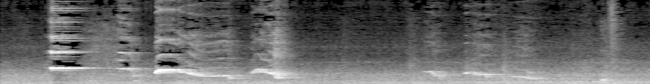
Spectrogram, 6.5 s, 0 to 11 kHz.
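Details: Siberian husky puppies from a kennel litter born 1 October 2009, three pure white and two gray-white, give high whistled whines that slide downward in several short bursts, with a woman's voice speaking just after.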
